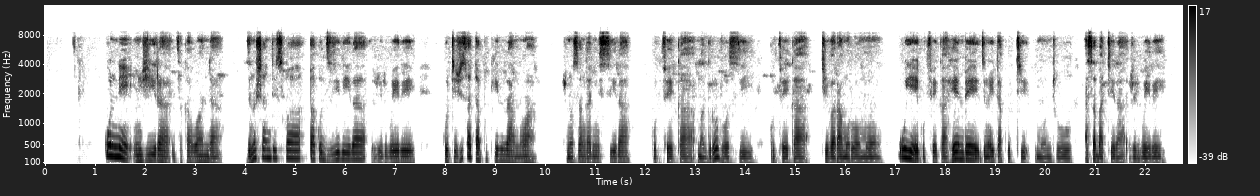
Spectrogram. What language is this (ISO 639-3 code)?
ndc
